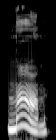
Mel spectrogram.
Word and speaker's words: mum: Aqui no diálogo ele diz mom, que se escreve M-O-M. Já no inglês britânico seria mum, escrito M-U-M. Então vamos repetir de novo no inglês americano: mom. E agora no britânico: mum.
